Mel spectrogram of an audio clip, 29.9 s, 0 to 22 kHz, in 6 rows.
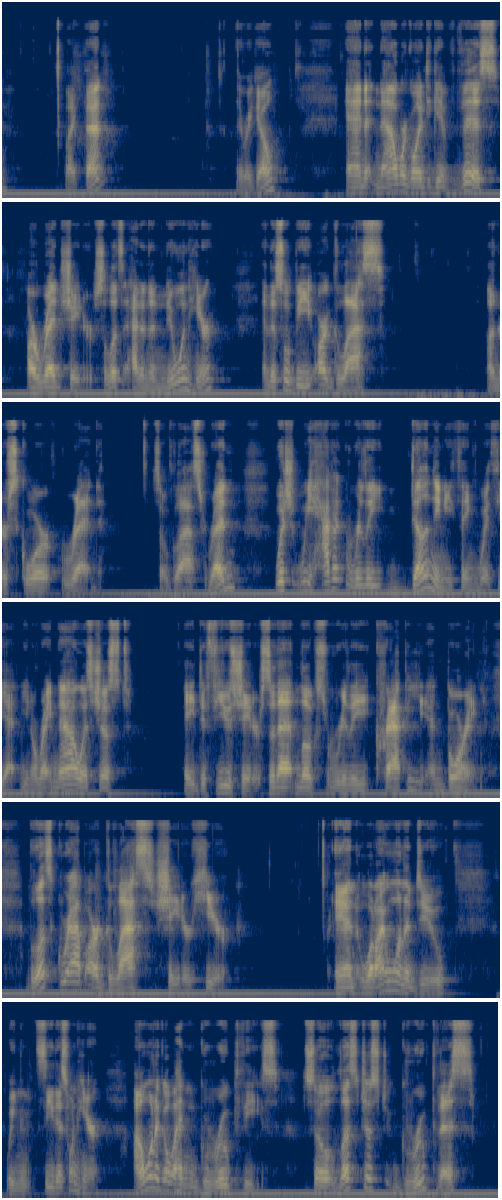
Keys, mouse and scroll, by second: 0.1 alt+shift+right click, 0.6-1.0 scroll down 11, 1.4 KP_1, 1.9 z, 2.3 ctrl+KP_1, 2.8 shift+middle click, 3.1 scroll up 4, 3.3 z, 3.6 shift+middle click, 4.0 middle click, 6.4 click, 6.6 click, 7.3 click, 8.3 click, 13.9 click, 14.1 click, 14.8 Tab, 20.6 right click, 21.5-22.1 scroll down 7, 22.7 middle click, 24.2 click, 24.8 middle click, 25.2 scroll down 3, 25.5 middle click, 25.8 a, 27.5 b, 29.1 ctrl+g, 29.4 scroll up 4.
